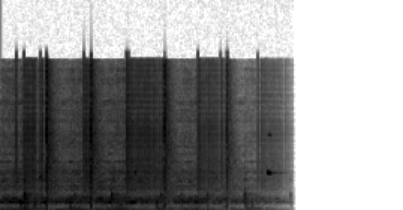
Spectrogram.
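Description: Wimshurst machine running quietly: its counter-rotating plexiglass discs whir with irregular light clicking and a faint steady hum. The sound cuts off abruptly about three seconds in.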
